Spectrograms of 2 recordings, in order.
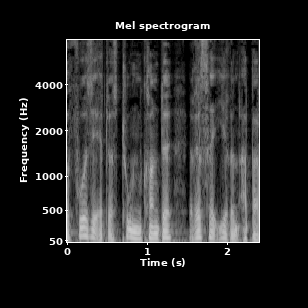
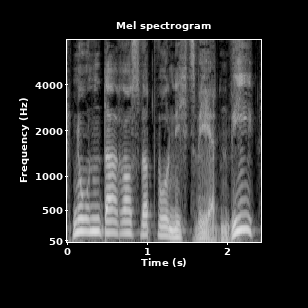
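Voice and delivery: loud, high-pitched angry sarcasm; furious, raised voice; undisguised fury; 8 dB louder than usual. A narrator's reading. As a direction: let the rage show, ending on a piercing question. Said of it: "ohne einen Versuch, seine Wut zu verhehlen".

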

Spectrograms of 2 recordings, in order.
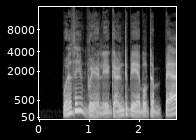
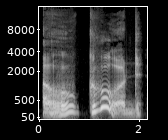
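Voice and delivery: astonished whirr. Acted. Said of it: "in considerable astonishment".

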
